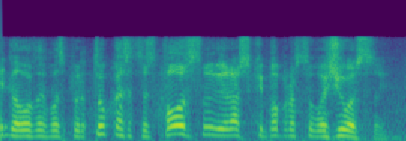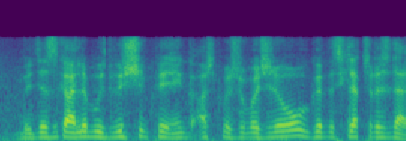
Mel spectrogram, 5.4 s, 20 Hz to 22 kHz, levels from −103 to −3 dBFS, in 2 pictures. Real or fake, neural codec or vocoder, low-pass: fake; codec, 16 kHz in and 24 kHz out, 0.8 kbps, FocalCodec, streaming, 65536 codes; 7.2 kHz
